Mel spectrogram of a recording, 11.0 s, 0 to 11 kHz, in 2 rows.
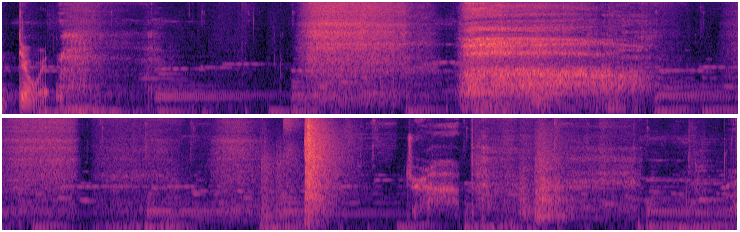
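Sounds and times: background music with steady beat: 0:00.0 - 0:11.0.

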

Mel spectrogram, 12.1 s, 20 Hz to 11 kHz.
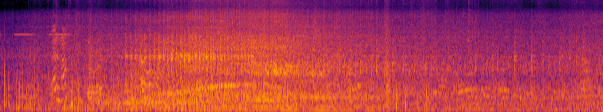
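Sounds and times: street traffic noise: 0:00.0 - 0:12.0
vehicle engine running: 0:01.3 - 0:12.0.

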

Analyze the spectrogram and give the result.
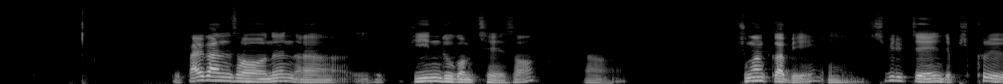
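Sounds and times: faint breath: 0:01.3 - 0:01.8
man speaking: 0:01.8 - 0:06.3, 0:07.4 - 0:10.0.

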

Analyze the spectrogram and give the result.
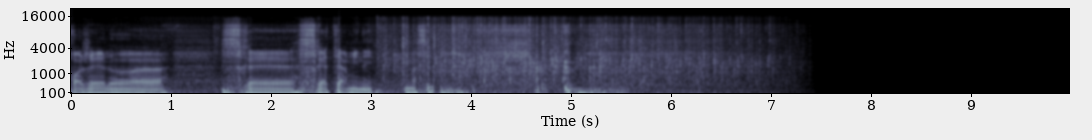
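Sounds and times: audience applauding: 0:03.0 - 0:07.4.

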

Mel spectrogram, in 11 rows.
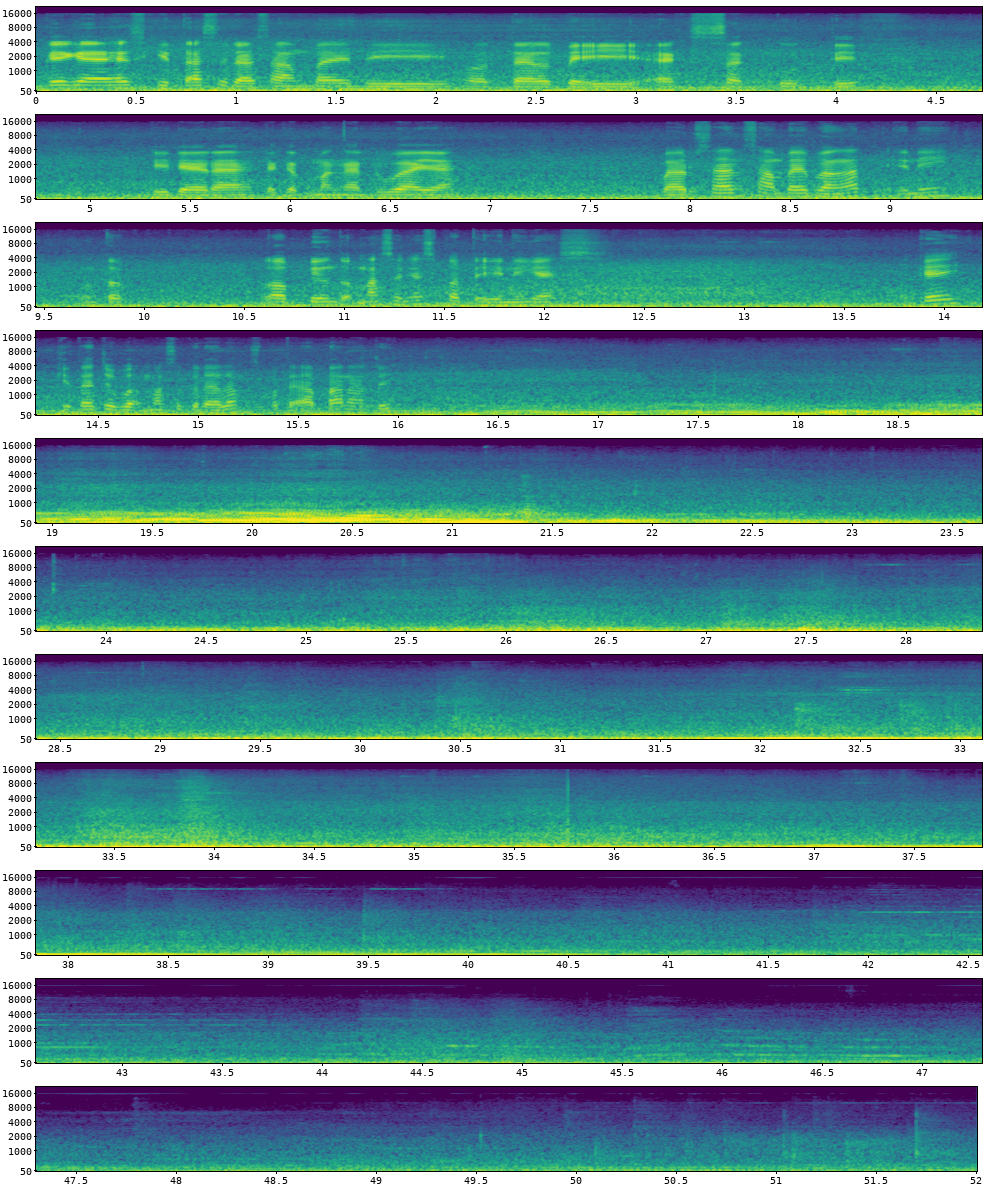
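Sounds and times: vehicle engine passing: 0:00.0 - 0:42.2
road traffic rumble: 0:00.0 - 0:52.0.

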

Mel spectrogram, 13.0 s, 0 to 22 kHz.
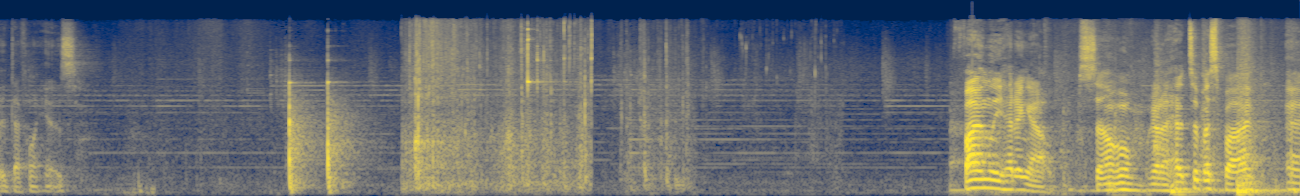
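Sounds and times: faint background music: 0:00.0 - 0:13.0
bowl knocking on countertop: 0:02.9 - 0:03.6
cereal pouring into a bowl: 0:04.0 - 0:07.5.

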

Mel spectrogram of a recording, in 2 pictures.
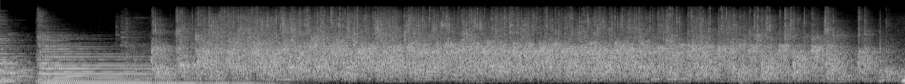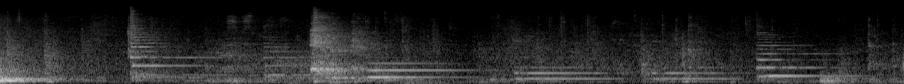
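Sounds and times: audience applauding: 0:01.2 - 0:09.0.

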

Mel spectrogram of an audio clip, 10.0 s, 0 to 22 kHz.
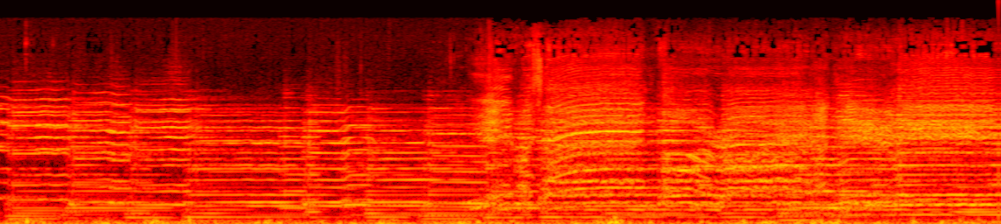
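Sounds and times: choir holding sustained chords: 0:00.0 - 0:10.0.

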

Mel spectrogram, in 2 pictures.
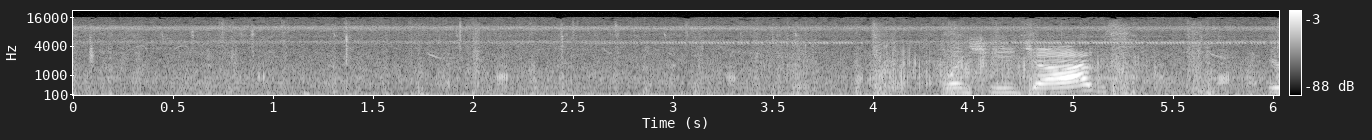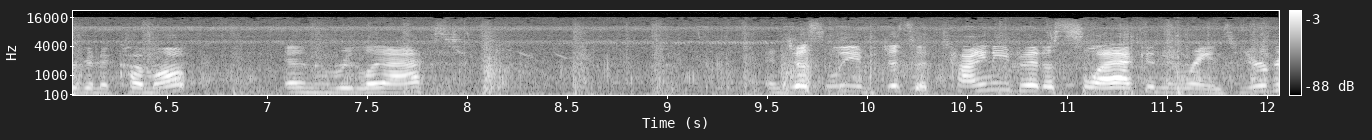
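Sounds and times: horse hoofbeats on sand: 0:00.0 - 0:12.0
high insect drone: 0:00.2 - 0:12.0.

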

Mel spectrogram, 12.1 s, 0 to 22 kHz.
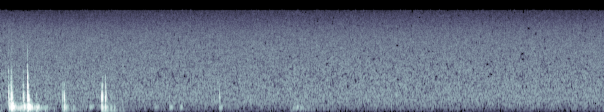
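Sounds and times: dull heavy thuds: 0:00.0 - 0:02.4
steady hiss: 0:00.0 - 0:12.0.

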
